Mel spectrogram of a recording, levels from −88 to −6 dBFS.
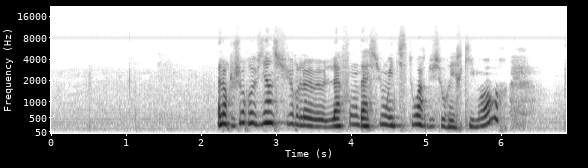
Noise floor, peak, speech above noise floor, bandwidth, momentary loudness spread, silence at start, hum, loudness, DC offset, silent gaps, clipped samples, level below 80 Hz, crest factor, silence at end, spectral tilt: -58 dBFS; -8 dBFS; 34 dB; 8.8 kHz; 7 LU; 2.2 s; none; -25 LUFS; under 0.1%; none; under 0.1%; -80 dBFS; 20 dB; 0.55 s; -7 dB/octave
